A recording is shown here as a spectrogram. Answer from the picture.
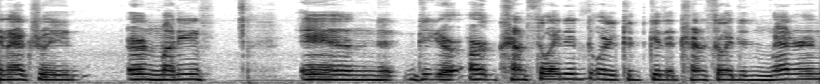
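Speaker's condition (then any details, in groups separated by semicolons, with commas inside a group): Mobius syndrome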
